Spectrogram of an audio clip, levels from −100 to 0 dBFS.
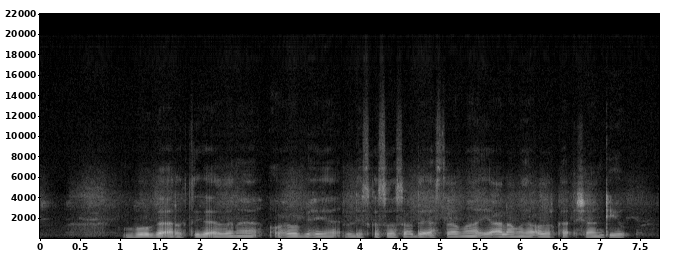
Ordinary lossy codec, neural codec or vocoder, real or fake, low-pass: none; vocoder, 44.1 kHz, 128 mel bands every 256 samples, BigVGAN v2; fake; none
